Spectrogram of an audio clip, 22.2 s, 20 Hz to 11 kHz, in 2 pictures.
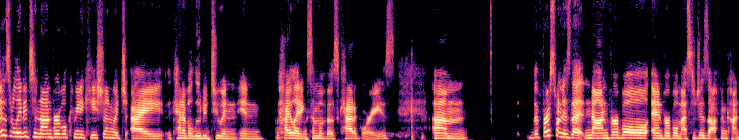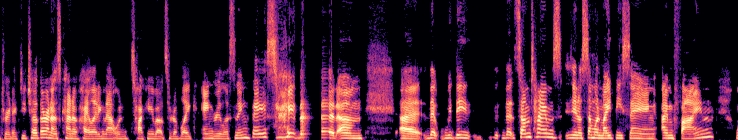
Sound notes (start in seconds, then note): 15.2 chuckles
